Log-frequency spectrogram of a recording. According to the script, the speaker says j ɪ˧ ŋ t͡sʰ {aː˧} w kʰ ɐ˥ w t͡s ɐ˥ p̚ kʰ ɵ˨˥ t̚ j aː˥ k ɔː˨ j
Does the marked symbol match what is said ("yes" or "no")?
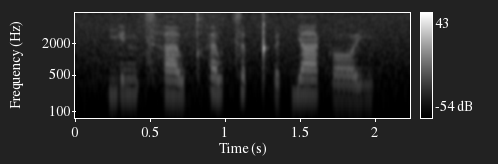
yes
